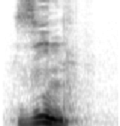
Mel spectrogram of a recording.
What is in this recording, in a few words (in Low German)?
"sin", Platt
